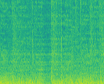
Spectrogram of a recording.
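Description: A children's cartoon song so heavily distorted by audio effects that it has become a loud, dense, churning noise with no recognisable melody.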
